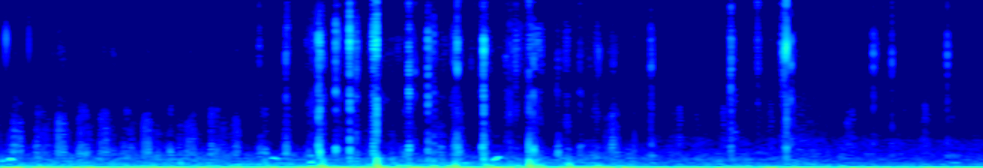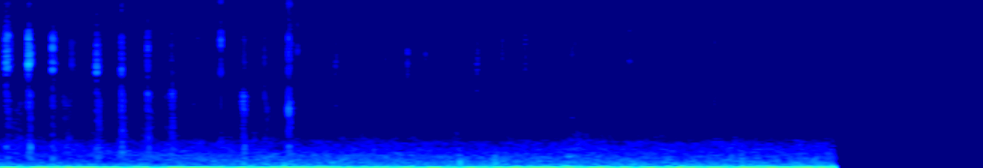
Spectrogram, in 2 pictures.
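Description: Guinea pigs crunch and munch on lettuce leaves close by.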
